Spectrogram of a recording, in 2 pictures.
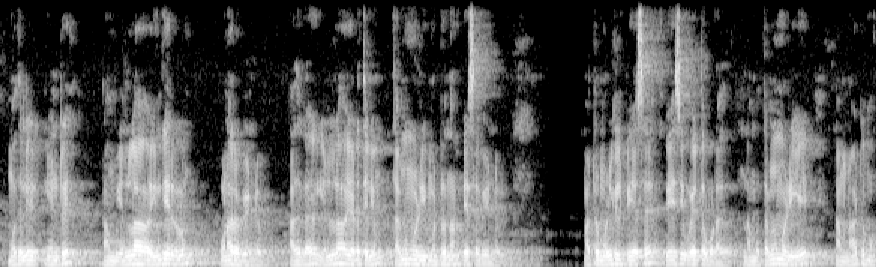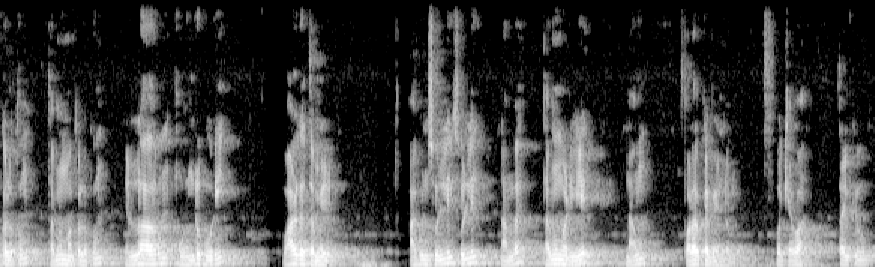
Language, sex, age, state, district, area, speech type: Tamil, male, 45-60, Tamil Nadu, Cuddalore, rural, spontaneous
